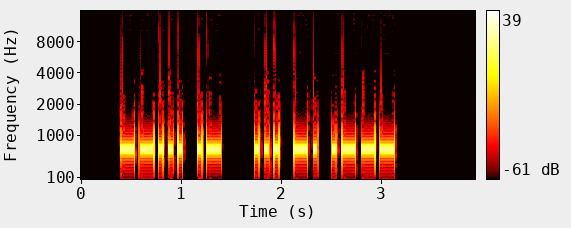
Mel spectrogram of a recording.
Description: Morse code, heard as a keyed tone, about 25 wpm, 700 Hz. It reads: 7A SNJ
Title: Field Day Exchanges Encore - 25wpm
